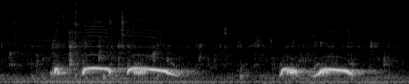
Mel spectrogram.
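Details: Spotted dove cooing in the Hạp Bổi style, two phrases of a clipped opening note and a longer, smooth arched coo, separated by a short gap and low hum.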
